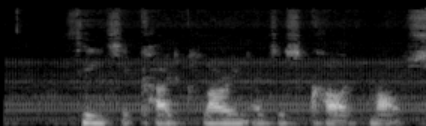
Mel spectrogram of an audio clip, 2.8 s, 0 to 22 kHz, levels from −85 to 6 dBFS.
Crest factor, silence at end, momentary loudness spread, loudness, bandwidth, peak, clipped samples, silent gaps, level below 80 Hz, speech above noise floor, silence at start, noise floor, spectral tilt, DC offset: 20 dB; 0 s; 9 LU; -28 LUFS; 16.5 kHz; -8 dBFS; under 0.1%; none; -60 dBFS; 25 dB; 0.5 s; -52 dBFS; -6 dB/octave; under 0.1%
